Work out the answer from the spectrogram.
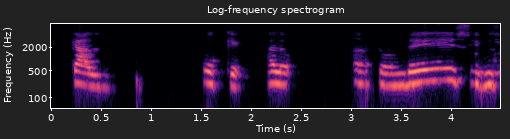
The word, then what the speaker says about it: calme: In English, we don't pronounce the L, but in French, we calme.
